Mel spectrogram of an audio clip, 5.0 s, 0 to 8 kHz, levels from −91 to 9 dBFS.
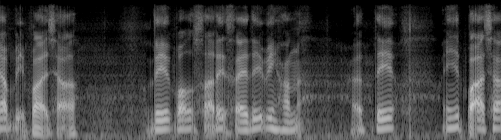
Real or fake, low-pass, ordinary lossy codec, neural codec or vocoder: fake; 7.2 kHz; none; autoencoder, 22.05 kHz, a latent of 192 numbers a frame, VITS, trained on many speakers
